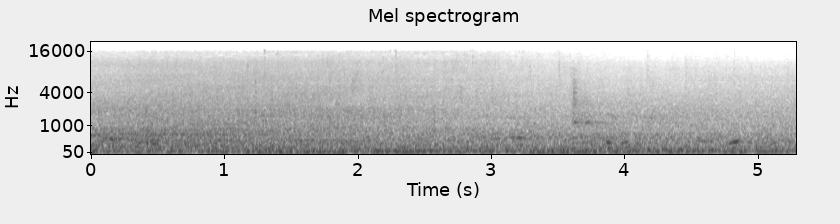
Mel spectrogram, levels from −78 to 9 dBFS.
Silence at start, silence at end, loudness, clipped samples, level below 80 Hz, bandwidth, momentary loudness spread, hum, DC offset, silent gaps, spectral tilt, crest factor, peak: 0 s; 0 s; -26 LUFS; under 0.1%; -32 dBFS; 16.5 kHz; 3 LU; none; under 0.1%; none; -5.5 dB/octave; 14 dB; -12 dBFS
